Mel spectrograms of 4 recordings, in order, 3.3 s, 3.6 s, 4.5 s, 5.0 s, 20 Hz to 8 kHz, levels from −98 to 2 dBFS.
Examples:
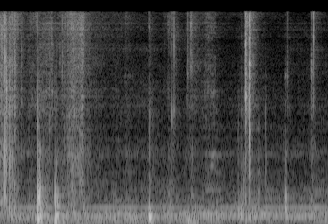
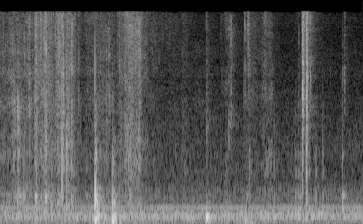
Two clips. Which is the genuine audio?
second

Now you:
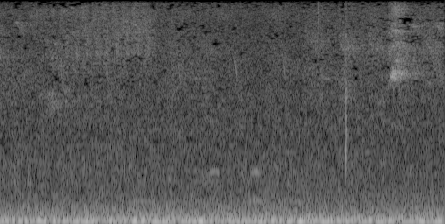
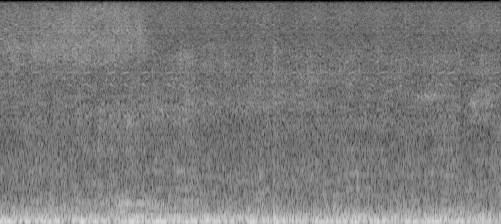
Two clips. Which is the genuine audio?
first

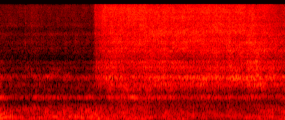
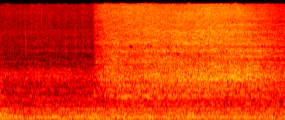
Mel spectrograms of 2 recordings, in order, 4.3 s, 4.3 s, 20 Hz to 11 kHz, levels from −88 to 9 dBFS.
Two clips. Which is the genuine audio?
second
